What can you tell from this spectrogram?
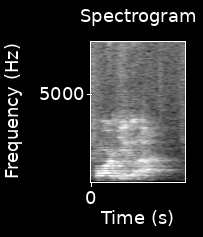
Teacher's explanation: formula has stress on the first syllable, 3 syllables, formula. And it's a noun, and it has 3 meanings.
